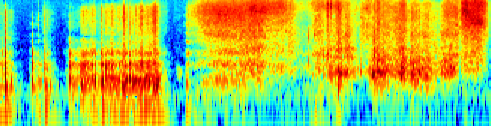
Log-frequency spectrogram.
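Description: Fingernails and fingertips scratch across the paper cover of a closed beige hardcover book lying on a table. The sound is a dry, papery scraping with short bursts in the first two seconds, then a steadier, brighter rasping that swells and fades.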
